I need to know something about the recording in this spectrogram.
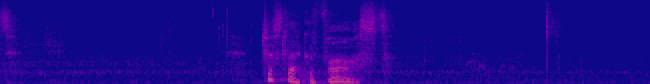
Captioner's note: dog barking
